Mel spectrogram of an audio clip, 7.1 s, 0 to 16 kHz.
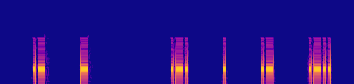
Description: Morse code, heard as a keyed tone, about 25 wpm, spaced as for 10 wpm, 550 Hz. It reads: AT REAL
